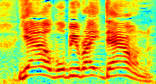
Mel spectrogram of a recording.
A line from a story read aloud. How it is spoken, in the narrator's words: I shouted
